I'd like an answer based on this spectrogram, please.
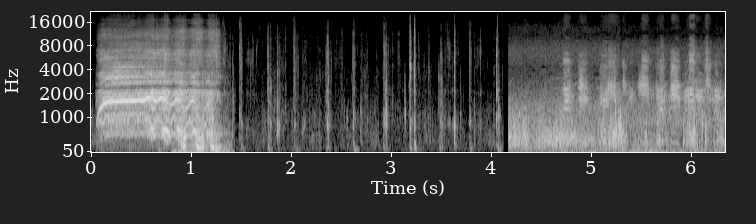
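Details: Horse giving a shrill, high whinny that opens the recording and wavers briefly, then sharp hoof clip-clops, then a rougher, noisier stretch of sound to the end.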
